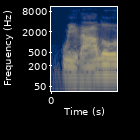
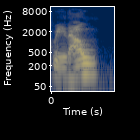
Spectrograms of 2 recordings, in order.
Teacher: the deletion of intervocalic or word-final /d /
